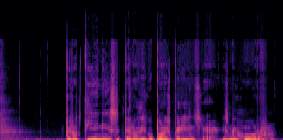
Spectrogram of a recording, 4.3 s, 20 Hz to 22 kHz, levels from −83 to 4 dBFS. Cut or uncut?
cut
